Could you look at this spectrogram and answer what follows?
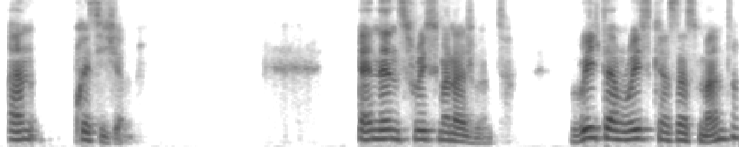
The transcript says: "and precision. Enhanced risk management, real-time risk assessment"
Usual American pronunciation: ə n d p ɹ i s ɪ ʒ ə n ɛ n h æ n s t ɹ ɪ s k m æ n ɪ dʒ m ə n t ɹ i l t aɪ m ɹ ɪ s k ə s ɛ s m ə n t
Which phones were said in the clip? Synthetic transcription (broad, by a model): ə n p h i s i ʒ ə n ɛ n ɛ n s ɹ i s k m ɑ n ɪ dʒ m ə n t w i l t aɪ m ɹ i s k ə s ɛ s m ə n t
